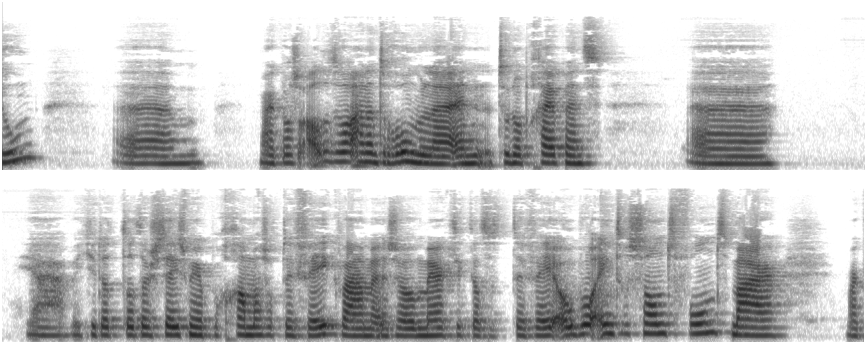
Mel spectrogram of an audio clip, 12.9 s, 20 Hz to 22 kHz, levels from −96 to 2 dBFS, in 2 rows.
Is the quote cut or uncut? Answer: uncut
